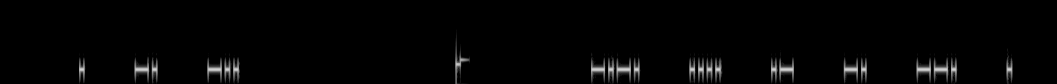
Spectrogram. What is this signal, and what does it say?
Morse code, heard as a keyed tone, about 28 wpm, spaced as for 13 wpm, 690 Hz. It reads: END CHANGE
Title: 4x Character Spacing - Top 200 Words - 28wpm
